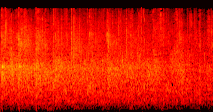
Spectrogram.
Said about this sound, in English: You can clap. It's okay.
